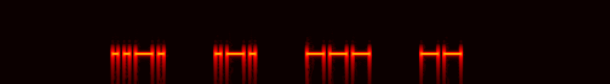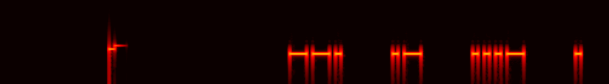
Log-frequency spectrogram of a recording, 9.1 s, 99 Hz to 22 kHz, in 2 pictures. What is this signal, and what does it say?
Morse code, heard as a keyed tone, about 28 wpm, spaced as for 16 wpm, 690 Hz. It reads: FROM GAVE
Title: 3x Character Spacing - Top 500 Words - 28wpm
